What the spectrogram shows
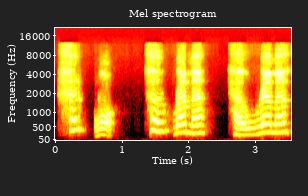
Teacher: र को सख्ती से पढ़ना है क्यों तशदीद है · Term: र डबल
